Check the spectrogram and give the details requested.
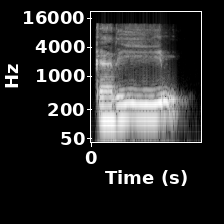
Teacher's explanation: बहुत अच्छे, माशाल्लाह। करीम, रा बारीक पढ़ेंगे, मोटा नहीं पढ़ेंगे, करीम नहीं, करीम।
